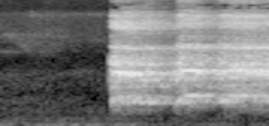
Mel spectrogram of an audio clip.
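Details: Crowing rooster: a sudden, loud, coarse crow starts half a second in and carries on at full strength with a brief dip partway through, cut off mid-call.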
